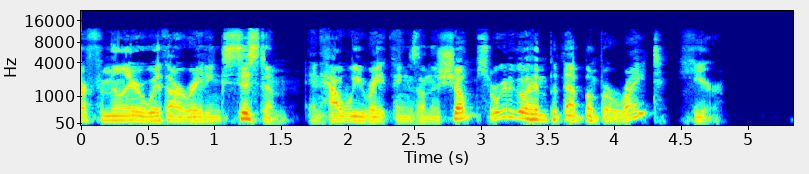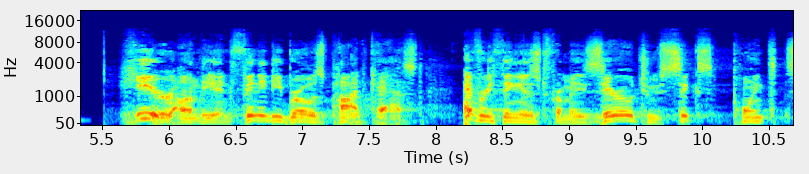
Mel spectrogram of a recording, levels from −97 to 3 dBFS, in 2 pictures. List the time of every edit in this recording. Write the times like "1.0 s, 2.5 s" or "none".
4.4 s, 8.8 s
